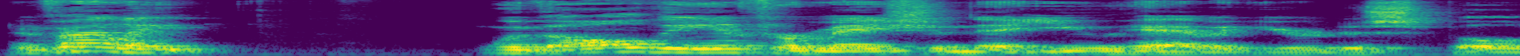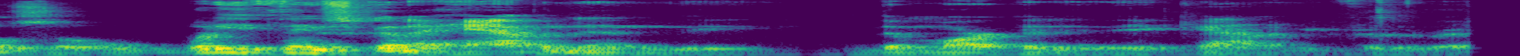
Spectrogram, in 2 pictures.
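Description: A man's voice: low voice, big pitch swings, fast, a bit bright, far from the mic. A man hosting a conversational interview, heard with roomy echo away from the mic. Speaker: interview host.

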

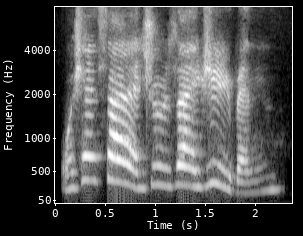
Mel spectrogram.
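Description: A woman, a native Japanese speaker with a Japanese accent in Mandarin, chatting casually as an interview guest in halting, simple phrases with repeated words. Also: high voice, sing-song. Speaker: podcast guest, self-taught Mandarin learner.

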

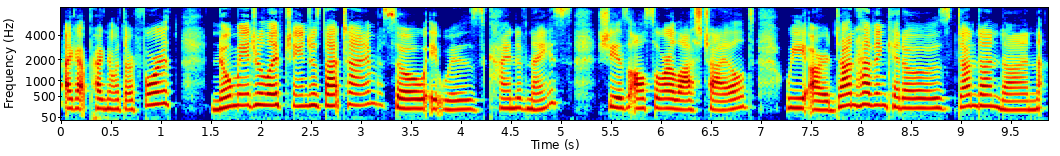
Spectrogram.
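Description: A woman's voice: fairly high pitch, fairly bright tone, clear, resonant tone. A woman in her thirties from New Jersey, hosting her own podcast in a chatty, upbeat and candid solo monologue. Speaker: podcast host.

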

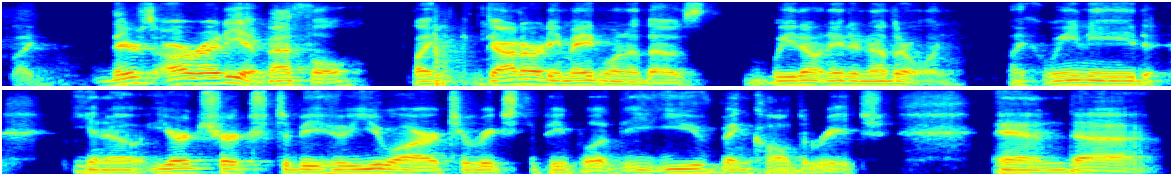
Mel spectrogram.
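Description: A man's voice: lowish voice, normal speed. A man talking earnestly in a casual interview, rambling with many restarts as a church lighting director.

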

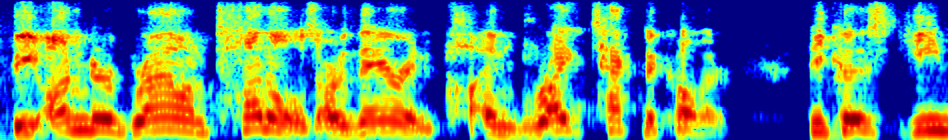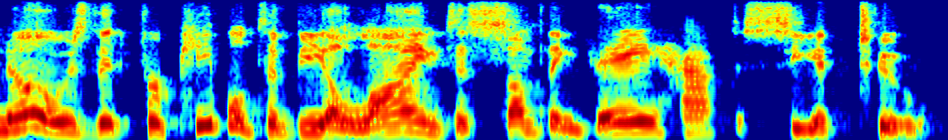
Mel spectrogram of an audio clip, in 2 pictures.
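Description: An emphatic man guesting on a podcast, leaning hard on repeated phrases as he tells his story. His voice sits a little high, and the recording is dry and slightly muffled, as if the top end were shaved off. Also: animated, normal speed, husky, no room sound. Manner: emphatic, repeats words for effect. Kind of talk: animated storytelling.

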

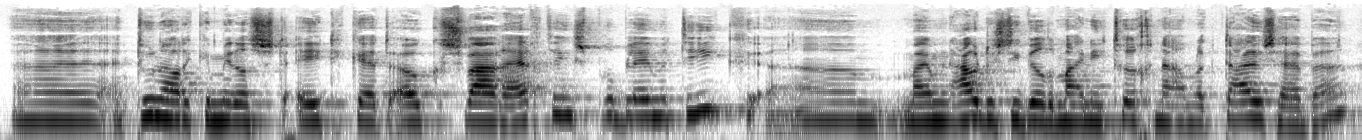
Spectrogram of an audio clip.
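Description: A woman's voice: medium pitch, flat delivery, a little fast, roomy sound. A woman reading her own story aloud in the first person, then answering interview questions with many hesitations. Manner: many hesitations and fillers when talking freely. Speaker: author and interview guest.

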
